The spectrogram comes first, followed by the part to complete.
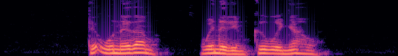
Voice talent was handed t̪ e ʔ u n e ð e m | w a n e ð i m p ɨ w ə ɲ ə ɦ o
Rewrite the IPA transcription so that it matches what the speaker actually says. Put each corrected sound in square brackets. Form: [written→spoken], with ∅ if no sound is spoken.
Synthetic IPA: t̪ e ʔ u n e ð [e→a] m | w [a→e] n e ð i m [p→k] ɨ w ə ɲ [ə→a] ɦ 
